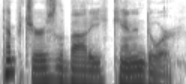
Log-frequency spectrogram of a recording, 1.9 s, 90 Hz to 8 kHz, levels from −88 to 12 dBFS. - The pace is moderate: Yes, average, 160 wpm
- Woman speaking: No, male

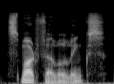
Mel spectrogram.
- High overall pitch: No, very low, 80 Hz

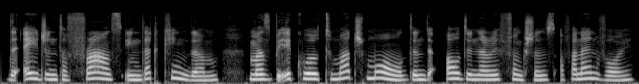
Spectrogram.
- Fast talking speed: No, average, 190 wpm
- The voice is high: Yes, high, 235 Hz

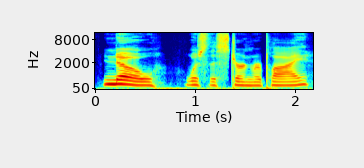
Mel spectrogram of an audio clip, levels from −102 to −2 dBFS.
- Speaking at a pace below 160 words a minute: Yes, slow, 135 wpm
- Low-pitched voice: No, medium, 180 Hz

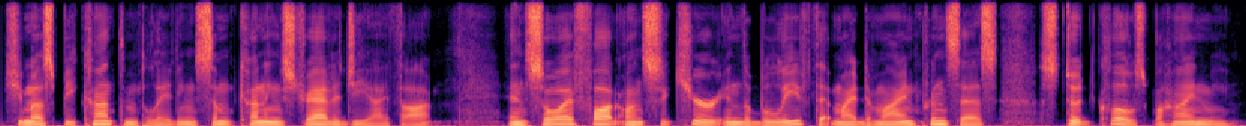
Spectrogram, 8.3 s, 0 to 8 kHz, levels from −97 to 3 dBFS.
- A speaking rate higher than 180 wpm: Yes, average, 190 wpm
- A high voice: No, low, 135 Hz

